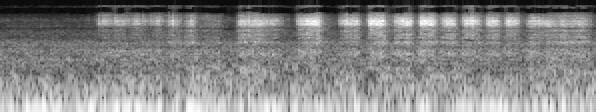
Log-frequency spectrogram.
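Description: The felt chisel tip of an art marker rubs and scratches across a flat paper coloring page while coloring in leaves. Quiet, bright, hissy strokes start softly, then become louder back-and-forth scratches that repeat about three times per second over a faint low rumble.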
